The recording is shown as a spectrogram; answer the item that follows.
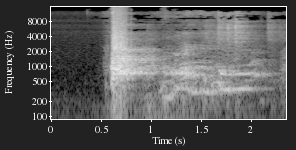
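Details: Miniature Schnauzer, one of the brothers Levi and Lucky, reacting to a package delivery by a different driver in Aroostook County, Maine: a single sharp bark after half a second of quiet, trailing into a drawn-out whining yowl.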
